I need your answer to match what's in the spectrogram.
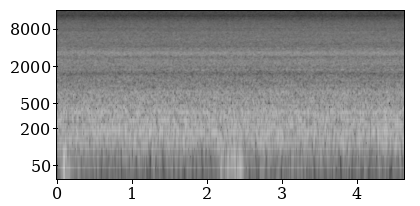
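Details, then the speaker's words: TLP Audio phono stage with two SP capacitor packs in the power supply: only a soft, even hiss with no low buzz or ticking; the spikes are entirely gone, leaving a clean, normal hiss. "noise has decreased a little bit more the spikes are entirely gone"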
